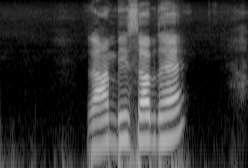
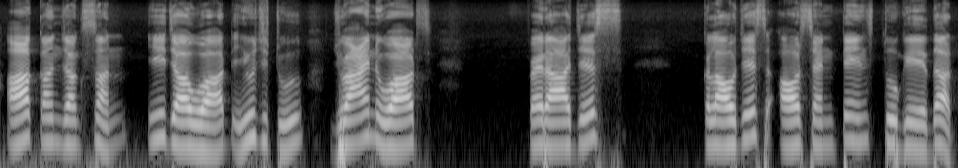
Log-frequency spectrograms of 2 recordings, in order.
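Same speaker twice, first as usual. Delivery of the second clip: louder, each phrase spaced out; loud slow dictation; 5 dB louder, much slower than usual. Shown as a demonstration. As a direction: dictate the definition to the class. Dictates the definition aloud. (ज़ोर से, धीरे-धीरे लिखवाना)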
